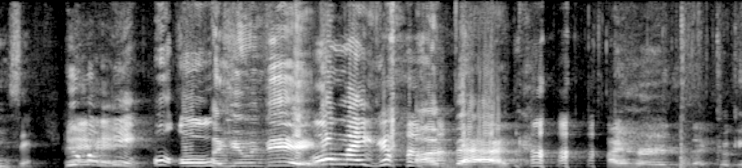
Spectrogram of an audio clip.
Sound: laughs

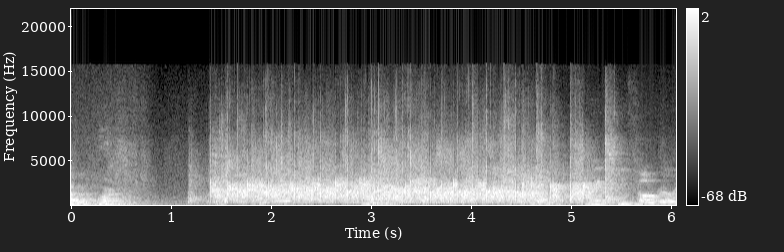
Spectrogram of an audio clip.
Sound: audience applauding

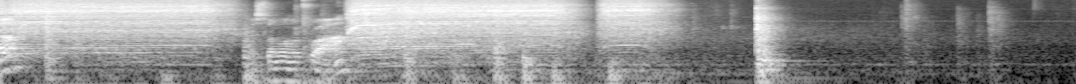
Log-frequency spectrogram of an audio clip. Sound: work tools noise

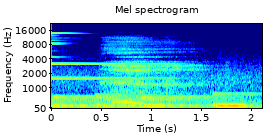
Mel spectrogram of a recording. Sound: gasp

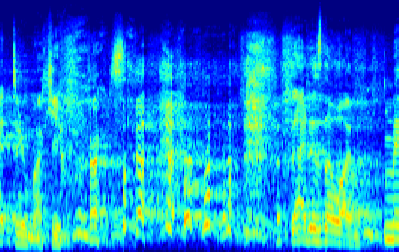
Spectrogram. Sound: laughing

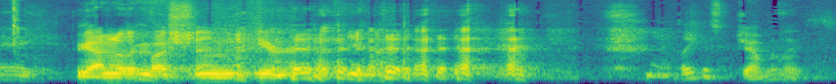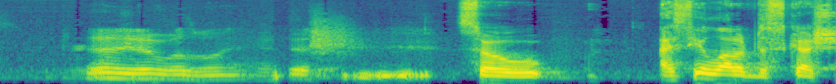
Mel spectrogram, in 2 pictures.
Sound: laughter

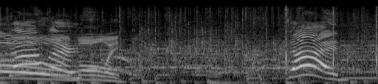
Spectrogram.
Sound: applause and cheering

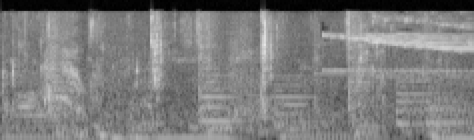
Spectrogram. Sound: chomp chomp

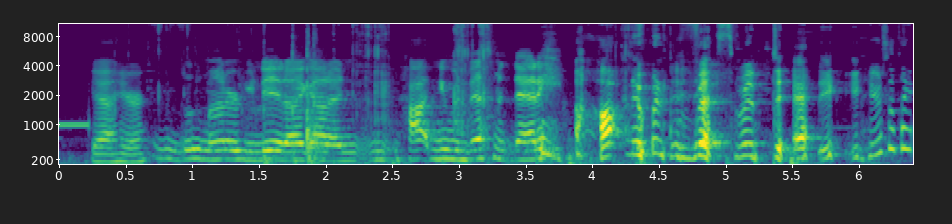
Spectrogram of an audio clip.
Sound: laughing

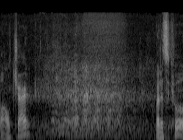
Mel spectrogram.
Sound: laughter

